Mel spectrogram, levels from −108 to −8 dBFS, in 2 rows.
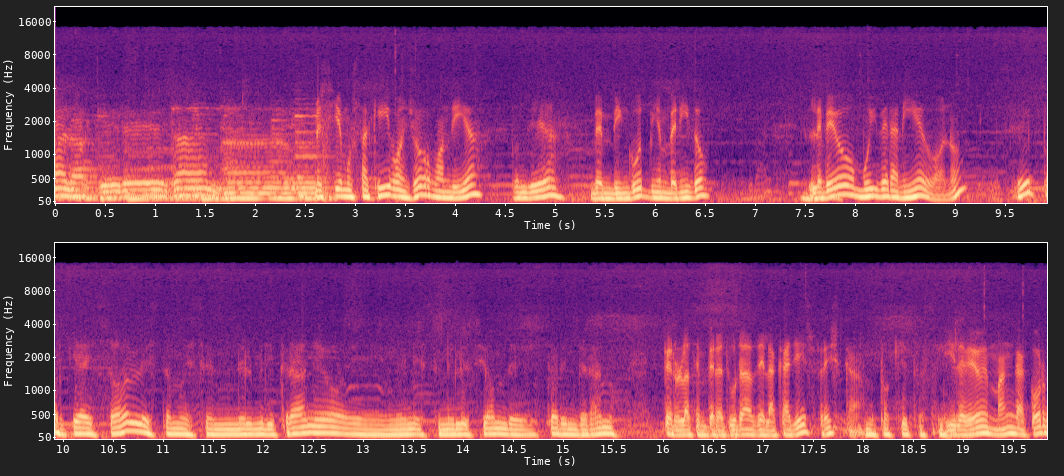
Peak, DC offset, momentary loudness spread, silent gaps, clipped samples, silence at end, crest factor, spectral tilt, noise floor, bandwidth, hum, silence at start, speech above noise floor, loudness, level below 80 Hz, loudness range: -4 dBFS; under 0.1%; 6 LU; none; under 0.1%; 0 s; 12 dB; -10 dB/octave; -37 dBFS; 13 kHz; none; 0 s; 21 dB; -18 LUFS; -42 dBFS; 2 LU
